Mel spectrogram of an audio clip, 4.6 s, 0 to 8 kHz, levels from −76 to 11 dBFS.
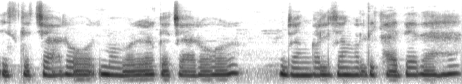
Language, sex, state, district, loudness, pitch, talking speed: Hindi, female, Jharkhand, Ranchi, -13 LUFS, 225 Hz, 130 wpm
